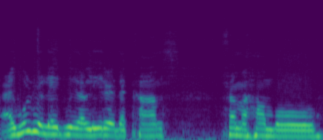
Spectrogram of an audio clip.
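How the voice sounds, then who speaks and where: A man's voice with a Spanish accent and fairly even intonation. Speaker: pipe smoking vlogger. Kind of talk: casual monologue vlog. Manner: halting, with many fillers.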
